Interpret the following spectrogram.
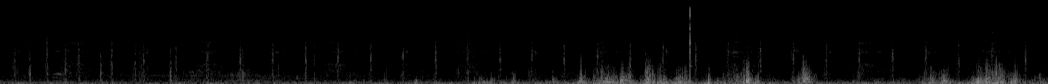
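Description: A runner's own footsteps slapping on tarmac at a steady running pace, about three steps a second. A low rumble on the microphone grows louder from about halfway through.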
